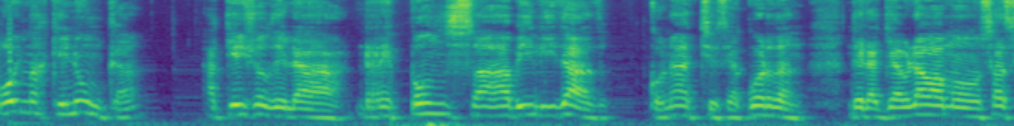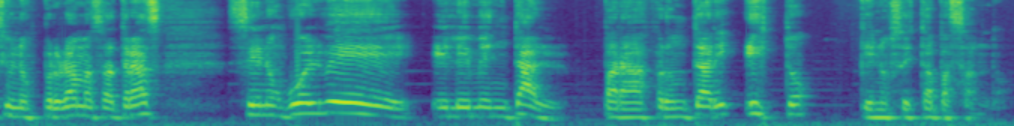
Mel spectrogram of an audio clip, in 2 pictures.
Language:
Spanish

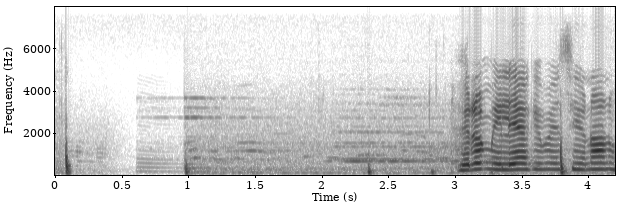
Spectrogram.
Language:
Punjabi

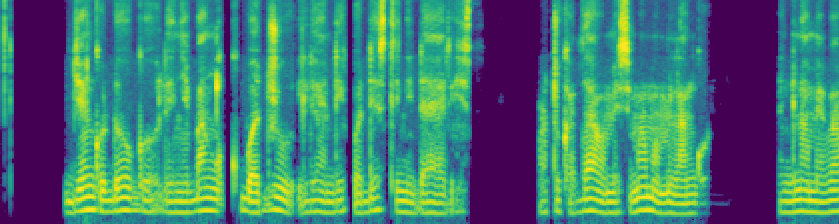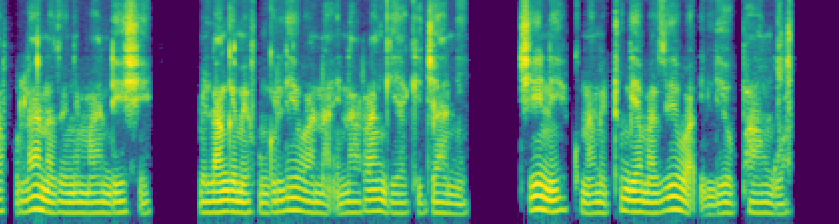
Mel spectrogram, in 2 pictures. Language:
Swahili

